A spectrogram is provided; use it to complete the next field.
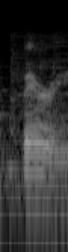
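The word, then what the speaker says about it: bury: Aside from many things, the fact that the word B-U-R-Y rhymes with the word F-A-I-R-Y. Berry and berry.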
